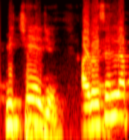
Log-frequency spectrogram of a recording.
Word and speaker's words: Michelle: Por ejemplo, el nombre de mi esposa, ella es Michelle, pero en otros lugares a las personas le dicen Michael, ¿ok? Michelle.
